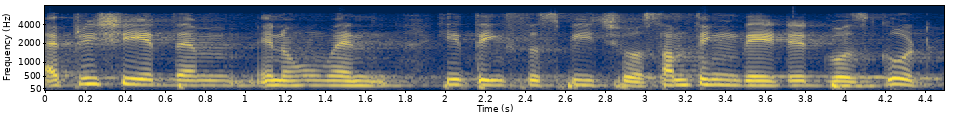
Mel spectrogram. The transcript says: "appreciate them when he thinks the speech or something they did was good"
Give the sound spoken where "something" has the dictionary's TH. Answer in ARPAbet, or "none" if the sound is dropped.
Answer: T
